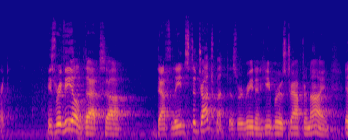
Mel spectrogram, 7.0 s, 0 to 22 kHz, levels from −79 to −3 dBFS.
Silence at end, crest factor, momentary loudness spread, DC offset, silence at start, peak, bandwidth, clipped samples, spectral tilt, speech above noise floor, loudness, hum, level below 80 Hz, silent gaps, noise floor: 0 s; 18 dB; 13 LU; under 0.1%; 0 s; -12 dBFS; 14.5 kHz; under 0.1%; -4.5 dB/octave; 28 dB; -29 LUFS; 60 Hz at -60 dBFS; -62 dBFS; none; -57 dBFS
